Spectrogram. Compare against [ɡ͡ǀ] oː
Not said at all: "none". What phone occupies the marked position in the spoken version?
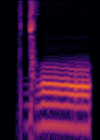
ɡ͡ǀ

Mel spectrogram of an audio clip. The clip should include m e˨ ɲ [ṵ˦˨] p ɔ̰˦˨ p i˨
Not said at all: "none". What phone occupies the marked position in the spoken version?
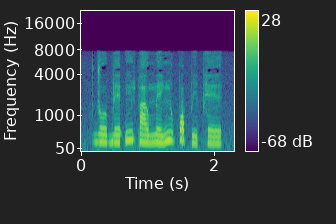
ṵ˦˨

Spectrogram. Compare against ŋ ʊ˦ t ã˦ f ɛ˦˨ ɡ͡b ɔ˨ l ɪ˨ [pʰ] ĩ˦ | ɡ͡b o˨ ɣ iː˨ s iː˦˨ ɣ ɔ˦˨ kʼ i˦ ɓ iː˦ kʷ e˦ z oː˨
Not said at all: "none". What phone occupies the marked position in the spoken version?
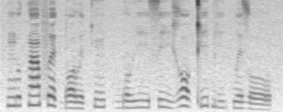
kʰ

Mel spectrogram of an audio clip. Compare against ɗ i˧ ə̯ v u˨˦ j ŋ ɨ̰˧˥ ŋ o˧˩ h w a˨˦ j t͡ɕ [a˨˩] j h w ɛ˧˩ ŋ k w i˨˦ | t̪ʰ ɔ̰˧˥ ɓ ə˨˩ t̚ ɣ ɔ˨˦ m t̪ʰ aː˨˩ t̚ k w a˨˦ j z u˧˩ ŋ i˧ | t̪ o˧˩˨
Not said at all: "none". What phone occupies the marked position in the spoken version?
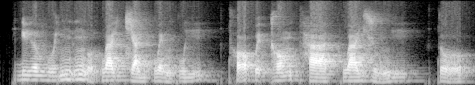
a˨˩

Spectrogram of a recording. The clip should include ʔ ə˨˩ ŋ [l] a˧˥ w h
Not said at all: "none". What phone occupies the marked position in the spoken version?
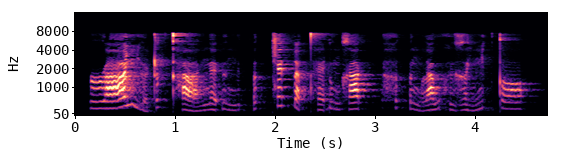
l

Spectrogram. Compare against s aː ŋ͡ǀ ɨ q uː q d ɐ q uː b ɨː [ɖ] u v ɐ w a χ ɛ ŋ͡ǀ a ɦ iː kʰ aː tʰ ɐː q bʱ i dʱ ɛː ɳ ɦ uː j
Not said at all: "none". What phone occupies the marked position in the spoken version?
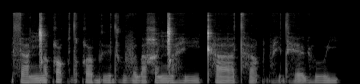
dʱ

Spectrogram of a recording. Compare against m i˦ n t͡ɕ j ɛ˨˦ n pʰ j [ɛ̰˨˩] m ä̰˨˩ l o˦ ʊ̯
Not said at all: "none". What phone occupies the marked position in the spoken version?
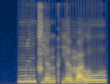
ɛ˨˦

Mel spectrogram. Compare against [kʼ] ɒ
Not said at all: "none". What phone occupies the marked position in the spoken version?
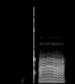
kʼ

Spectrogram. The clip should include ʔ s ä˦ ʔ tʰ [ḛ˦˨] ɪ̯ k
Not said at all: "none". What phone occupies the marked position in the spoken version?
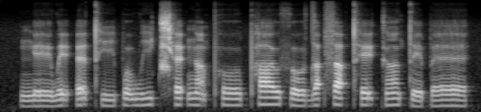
ḛ˦˨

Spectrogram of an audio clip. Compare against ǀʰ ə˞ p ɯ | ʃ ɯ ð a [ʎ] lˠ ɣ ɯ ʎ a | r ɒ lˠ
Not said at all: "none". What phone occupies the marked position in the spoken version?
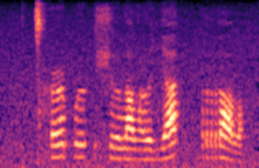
none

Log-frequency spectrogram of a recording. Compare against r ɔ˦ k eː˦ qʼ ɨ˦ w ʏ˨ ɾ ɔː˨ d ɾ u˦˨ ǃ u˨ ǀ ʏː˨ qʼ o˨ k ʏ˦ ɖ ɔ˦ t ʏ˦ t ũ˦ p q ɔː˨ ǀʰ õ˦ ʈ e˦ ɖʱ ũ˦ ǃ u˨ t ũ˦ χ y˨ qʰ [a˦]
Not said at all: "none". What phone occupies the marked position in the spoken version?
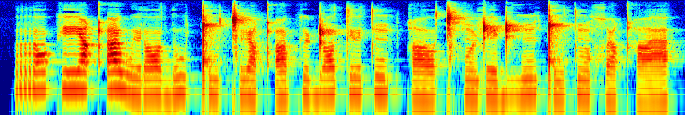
a˨˦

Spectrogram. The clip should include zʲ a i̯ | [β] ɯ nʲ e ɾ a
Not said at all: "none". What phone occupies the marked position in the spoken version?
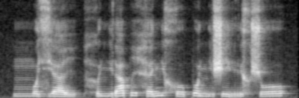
h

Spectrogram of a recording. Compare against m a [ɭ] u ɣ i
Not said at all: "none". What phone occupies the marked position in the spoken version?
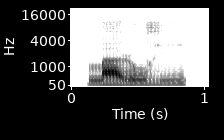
ɭ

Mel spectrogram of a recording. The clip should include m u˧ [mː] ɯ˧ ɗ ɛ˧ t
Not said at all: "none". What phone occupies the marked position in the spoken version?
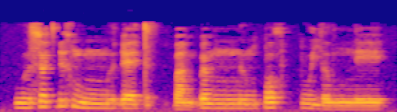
mː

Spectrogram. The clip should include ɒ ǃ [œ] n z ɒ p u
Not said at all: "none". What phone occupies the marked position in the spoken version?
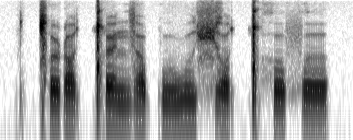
œ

